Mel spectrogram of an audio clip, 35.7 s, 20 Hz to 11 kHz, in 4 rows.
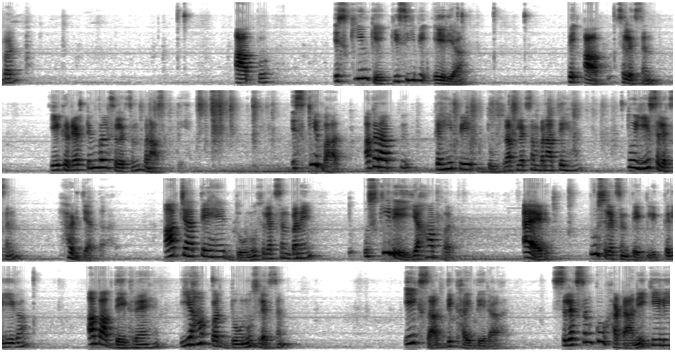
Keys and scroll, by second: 1.1 ctrl+4.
